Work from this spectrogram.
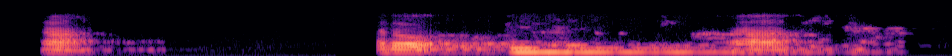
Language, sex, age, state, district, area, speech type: Manipuri, male, 18-30, Manipur, Kakching, rural, conversation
